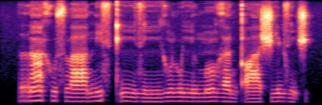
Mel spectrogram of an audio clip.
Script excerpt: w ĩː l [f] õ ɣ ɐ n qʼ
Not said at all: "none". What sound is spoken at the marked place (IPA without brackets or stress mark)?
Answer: m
